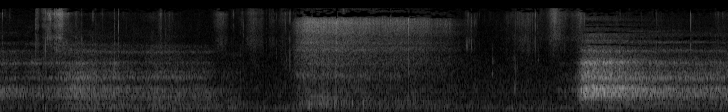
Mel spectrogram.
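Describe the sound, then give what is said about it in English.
Slow breaths drawn in through the nose and let out through the mouth during a guided breathing exercise: a few soft, airy hissing breaths, with longer, louder exhales swelling and fading at a relaxed pace and no talk. “So we're going to start off with the breath. So in through your nose and out through your mouth.”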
